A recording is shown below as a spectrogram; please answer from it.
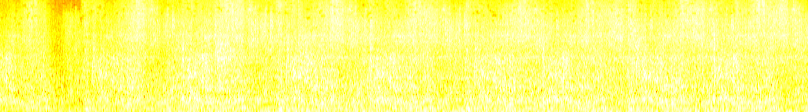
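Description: The Incendio fire spell in Hogwarts Legacy makes a continuous, loud, dense roaring blast of fiery rumble and crackle that holds steady for the whole stretch, with no voices over it.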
